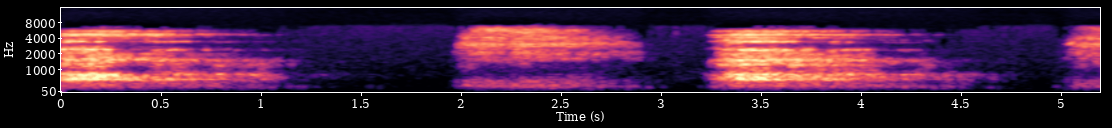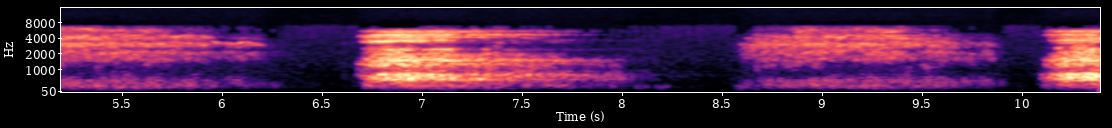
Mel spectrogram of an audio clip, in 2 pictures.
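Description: A man takes slow, deep breaths: a quieter in-breath lasting about a second, then a louder out-breath through the open mouth that starts sharply and fades over about a second and a half. There are about three full breaths, and a fourth out-breath begins at the very end.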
